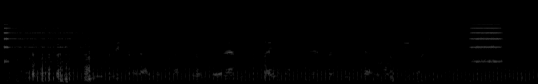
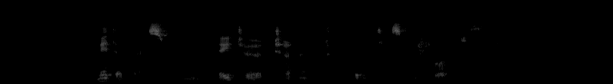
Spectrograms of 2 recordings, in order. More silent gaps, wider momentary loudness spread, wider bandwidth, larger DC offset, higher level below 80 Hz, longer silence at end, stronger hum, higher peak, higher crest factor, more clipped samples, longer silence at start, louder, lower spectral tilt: neither; second, 14 LU vs 20 LU; about the same, 7.2 kHz vs 7.2 kHz; neither; about the same, under -90 dBFS vs under -90 dBFS; second, 0 s vs 1.3 s; neither; second, -36 dBFS vs -30 dBFS; about the same, 24 dB vs 26 dB; neither; second, 0.05 s vs 0.95 s; second, -59 LUFS vs -51 LUFS; first, -0.5 dB/octave vs 2 dB/octave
